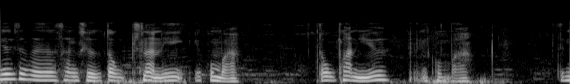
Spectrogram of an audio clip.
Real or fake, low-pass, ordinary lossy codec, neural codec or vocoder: real; 7.2 kHz; none; none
